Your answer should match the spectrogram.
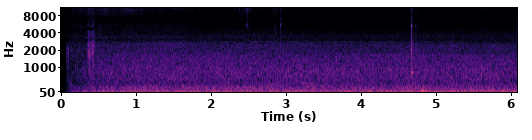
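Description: Steady outdoor background noise, mostly a low rumble, with a faint click about half a second in and another near the end.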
